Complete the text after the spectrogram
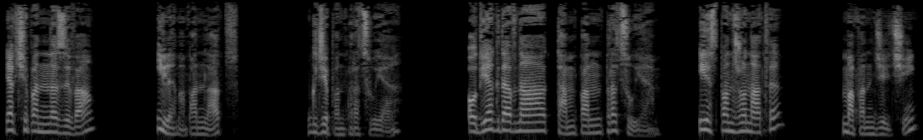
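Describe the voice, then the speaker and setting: A narrator reading an audiobook and voicing a calm detective asking even, probing questions. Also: medium pitch, unhurried, long pauses, no room sound, clean studio sound. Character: calm, methodical police detective.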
